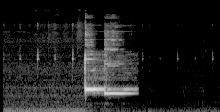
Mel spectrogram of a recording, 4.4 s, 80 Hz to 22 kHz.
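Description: A two-note descending electronic ding-dong from the car's driving-test scoring unit, signalling a 5-point penalty. It sounds a little under halfway through, over a low engine and road rumble that falls away as it starts.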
